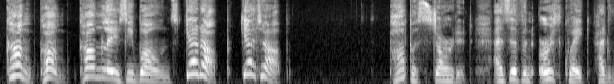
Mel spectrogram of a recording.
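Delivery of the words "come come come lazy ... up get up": high, loud, brisk urging; insistent call, climbing higher; brisk wake-up call. A narrator's reading. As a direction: rouse a sleeper with sharp calls. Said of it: "saying briskly".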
